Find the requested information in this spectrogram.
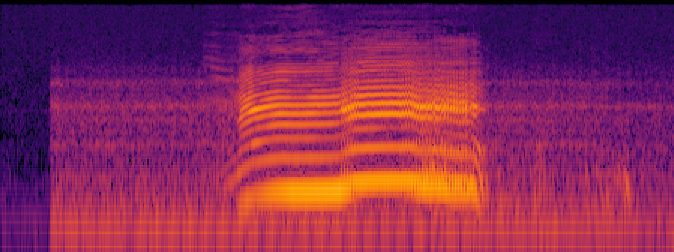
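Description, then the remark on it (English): A cow in a pen full of cows and calves lets out a single long, loud moo, rising and then holding steady, over a constant low background hum. No one speaks. “They drove in his pickup to a pen full of cows and calves.”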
